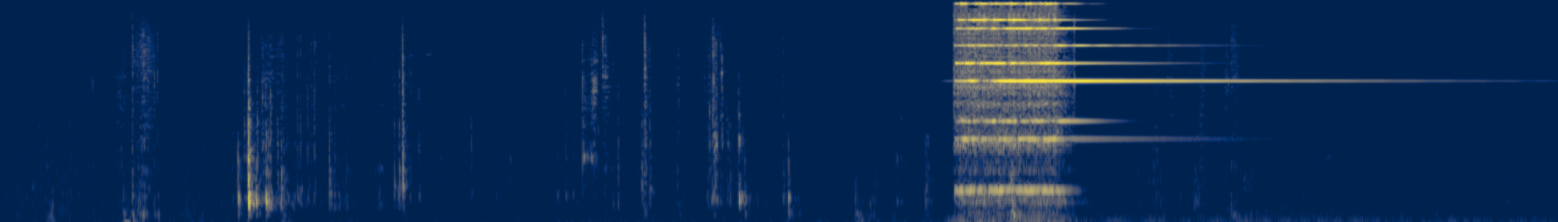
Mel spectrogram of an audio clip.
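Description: A metal bell rings rapidly for about a second, its clear high tone then ringing on and fading away over several seconds. Before it come a few faint knocks and clicks of objects being handled.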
